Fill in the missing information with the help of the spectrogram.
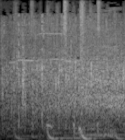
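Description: A burst of big applause dedicated to a singer: dense, steady clapping from many hands that fills the whole moment at a loud, even level, with faint low vocal sounds mixed underneath.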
